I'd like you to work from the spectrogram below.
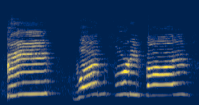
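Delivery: slow, drawn-out call of a queue number; number caller. Retold or imitated. Narrator imitating the clerk calling the next number, slow and drawn out. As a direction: call it out slowly like the DMV clerk.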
